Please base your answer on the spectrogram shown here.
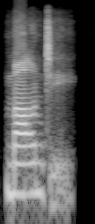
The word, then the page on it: Mountie: Indian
